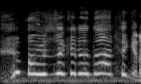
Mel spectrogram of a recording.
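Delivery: high, breaking laugh of relief. Real, not acted. Streamer laughing at misreading his balance, high laugh. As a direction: laugh it out, voice squeaking up.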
